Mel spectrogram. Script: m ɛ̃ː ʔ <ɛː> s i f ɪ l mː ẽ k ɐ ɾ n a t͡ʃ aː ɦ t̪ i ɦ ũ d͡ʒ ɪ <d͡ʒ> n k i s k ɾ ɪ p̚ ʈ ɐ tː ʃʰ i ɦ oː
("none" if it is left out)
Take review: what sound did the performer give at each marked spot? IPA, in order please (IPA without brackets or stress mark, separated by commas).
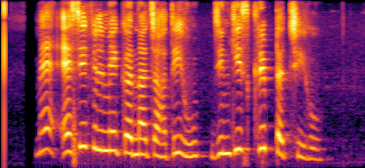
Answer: ɛː, none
